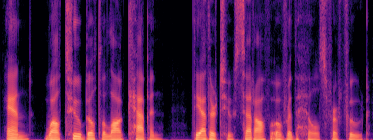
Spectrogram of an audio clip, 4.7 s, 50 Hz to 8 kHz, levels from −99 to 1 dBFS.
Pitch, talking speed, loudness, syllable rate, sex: 100 Hz, 220 wpm, -22 LUFS, 5.2 syllables/s, male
